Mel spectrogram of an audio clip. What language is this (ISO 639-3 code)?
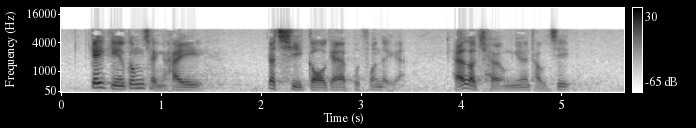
yue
